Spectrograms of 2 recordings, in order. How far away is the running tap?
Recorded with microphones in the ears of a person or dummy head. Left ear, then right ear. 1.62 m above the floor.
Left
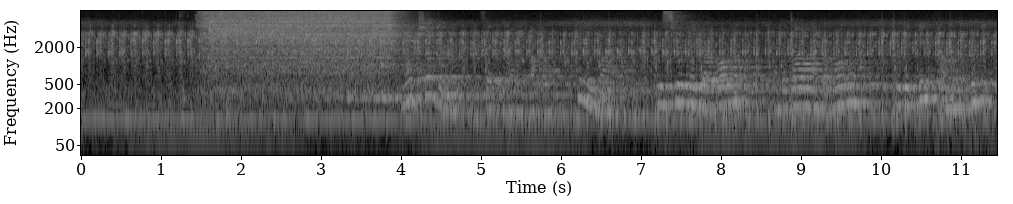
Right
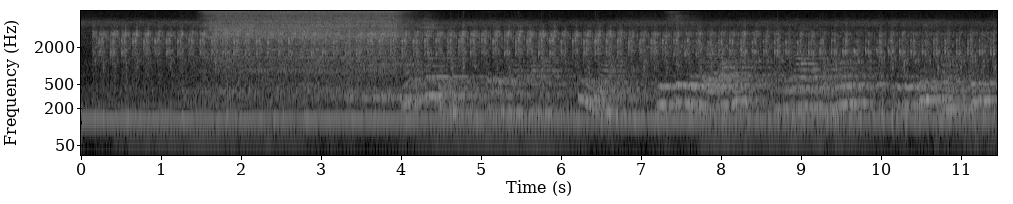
About 1.0 m.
